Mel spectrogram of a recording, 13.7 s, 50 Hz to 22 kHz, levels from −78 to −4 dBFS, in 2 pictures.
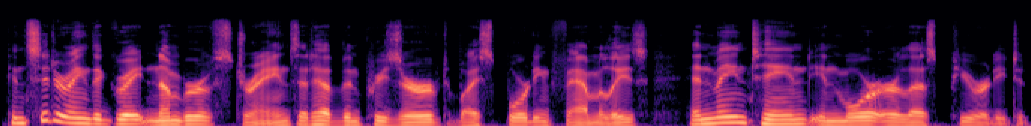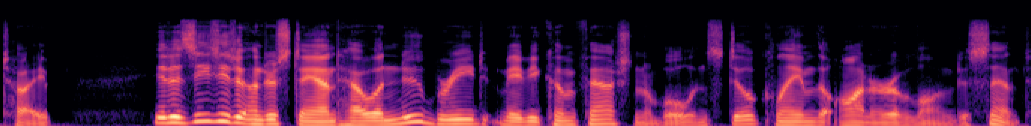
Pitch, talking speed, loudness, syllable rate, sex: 115 Hz, 185 wpm, -20 LUFS, 5.2 syllables/s, male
